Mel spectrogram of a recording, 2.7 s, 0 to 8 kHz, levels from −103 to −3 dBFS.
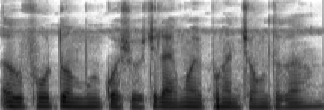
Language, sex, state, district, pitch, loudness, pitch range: Wancho, male, Arunachal Pradesh, Longding, 110 Hz, -15 LUFS, 105-115 Hz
